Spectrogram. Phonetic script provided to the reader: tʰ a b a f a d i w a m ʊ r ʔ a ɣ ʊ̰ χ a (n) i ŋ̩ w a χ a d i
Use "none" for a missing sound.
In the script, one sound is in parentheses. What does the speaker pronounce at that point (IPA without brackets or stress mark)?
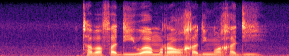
d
